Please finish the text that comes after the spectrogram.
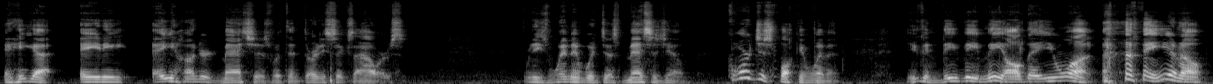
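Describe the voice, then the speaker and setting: A man with a deep voice delivering a blunt, crude, rambling monologue rant full of swearing. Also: sing-song, unhurried, vocal fry, breathy edge. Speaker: vlogger.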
